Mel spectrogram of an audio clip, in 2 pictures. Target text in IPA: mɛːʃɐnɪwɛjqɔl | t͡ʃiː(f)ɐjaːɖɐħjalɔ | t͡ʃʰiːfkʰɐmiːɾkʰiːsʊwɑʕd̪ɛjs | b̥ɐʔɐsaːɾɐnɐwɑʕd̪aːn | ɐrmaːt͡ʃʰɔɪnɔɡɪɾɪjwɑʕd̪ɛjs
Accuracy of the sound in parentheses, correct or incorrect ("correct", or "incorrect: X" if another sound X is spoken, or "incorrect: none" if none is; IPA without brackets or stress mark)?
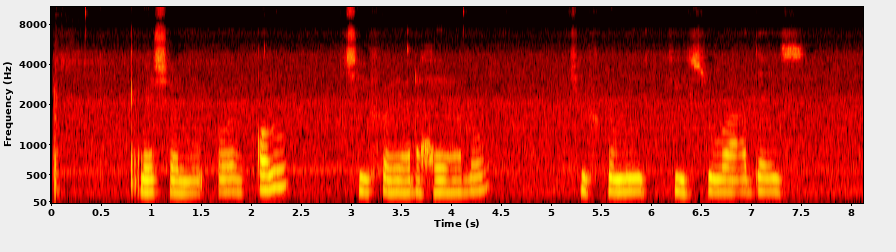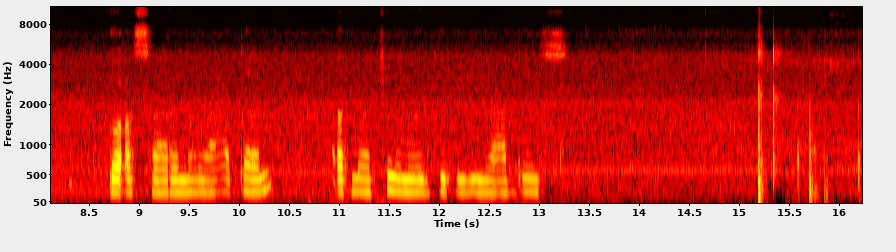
correct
